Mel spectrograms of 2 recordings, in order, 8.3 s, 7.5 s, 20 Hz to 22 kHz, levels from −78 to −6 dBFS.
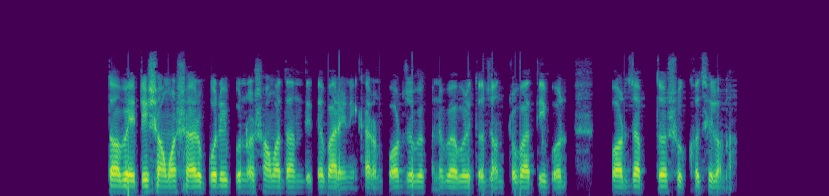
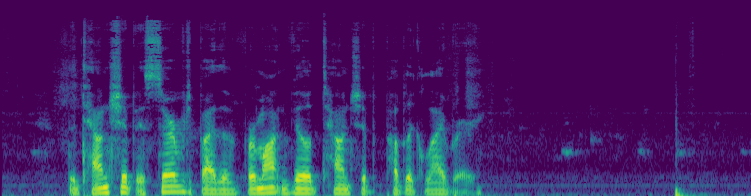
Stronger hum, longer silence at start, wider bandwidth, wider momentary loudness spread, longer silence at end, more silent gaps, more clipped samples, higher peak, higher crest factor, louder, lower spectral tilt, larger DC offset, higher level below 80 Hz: neither; first, 1.1 s vs 0.7 s; second, 7.4 kHz vs 15 kHz; second, 8 LU vs 19 LU; first, 0.95 s vs 0.6 s; first, 2.32-2.36 s, 5.71-5.75 s, 5.96-6.13 s, 6.48-6.57 s vs none; neither; about the same, -2 dBFS vs -2 dBFS; about the same, 18 dB vs 16 dB; about the same, -18 LUFS vs -17 LUFS; second, -4.5 dB/octave vs -7.5 dB/octave; neither; second, -56 dBFS vs -34 dBFS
